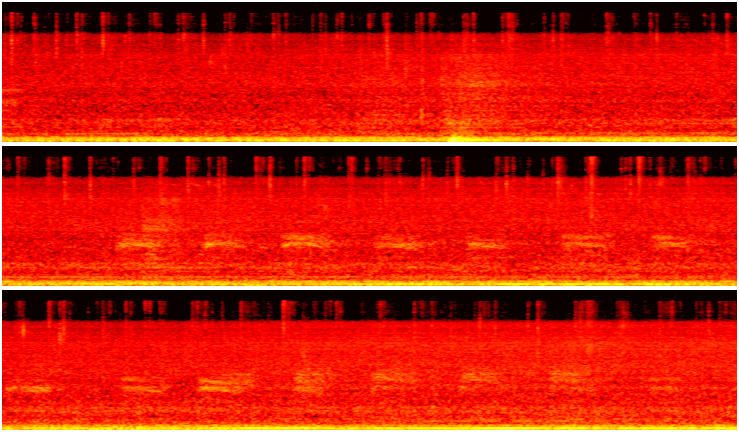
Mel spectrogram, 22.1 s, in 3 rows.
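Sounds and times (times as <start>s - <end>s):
bird calling: 8.5s - 21.5s.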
